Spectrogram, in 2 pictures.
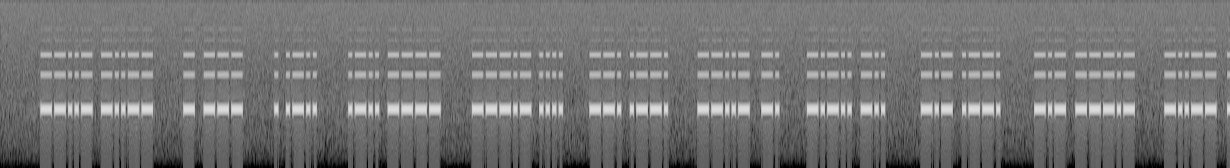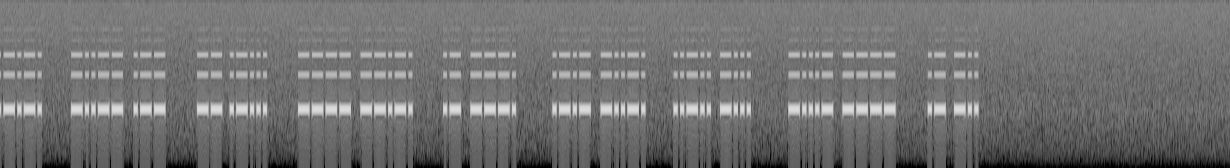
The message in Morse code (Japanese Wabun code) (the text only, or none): ヒユ ムレ ヘカ カコ スヌ リツ ヒタ キホ ワツ ワス ユン ユヤ ヨオ コシ イソ ロモ トハ メコ イホ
